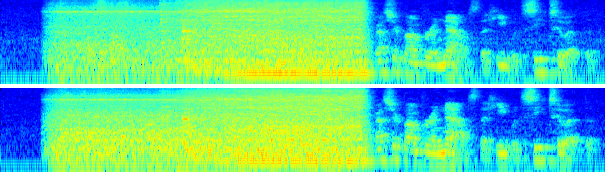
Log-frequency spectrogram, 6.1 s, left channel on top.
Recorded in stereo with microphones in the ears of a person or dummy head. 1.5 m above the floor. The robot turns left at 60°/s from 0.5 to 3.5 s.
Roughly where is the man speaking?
Right.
